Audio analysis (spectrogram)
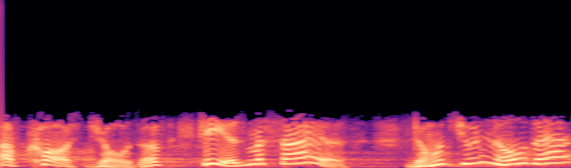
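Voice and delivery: condescending, high-pitched, sing-song tone. An older sister turns to her younger brother, condescendingly. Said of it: "condescendingly intones".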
